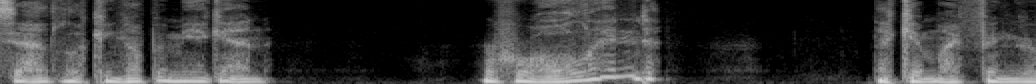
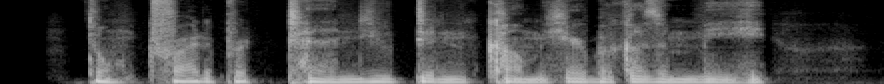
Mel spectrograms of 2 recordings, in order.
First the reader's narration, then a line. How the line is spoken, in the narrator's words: I snarled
